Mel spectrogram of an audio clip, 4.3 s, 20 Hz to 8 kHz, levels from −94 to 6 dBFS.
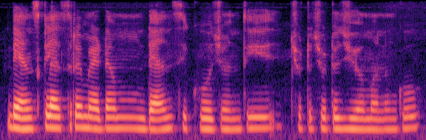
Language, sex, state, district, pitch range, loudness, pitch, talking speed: Odia, female, Odisha, Khordha, 180-195 Hz, -18 LUFS, 190 Hz, 140 wpm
